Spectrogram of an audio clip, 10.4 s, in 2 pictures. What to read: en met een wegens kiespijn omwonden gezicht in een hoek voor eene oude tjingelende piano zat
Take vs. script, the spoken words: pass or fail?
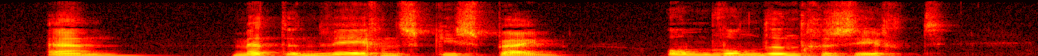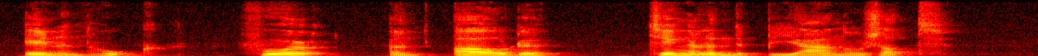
pass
